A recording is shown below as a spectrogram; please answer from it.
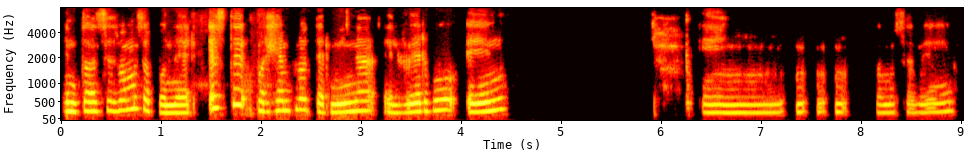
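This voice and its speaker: A woman teaching a language lesson, explaining patiently and thinking aloud, repeating words slowly so they can be copied. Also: fairly high pitch, dark tone, breathy edge, no echo. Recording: dull lo-fi dry recording.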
